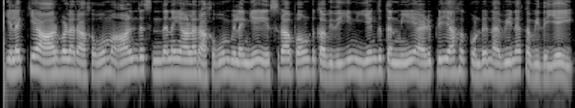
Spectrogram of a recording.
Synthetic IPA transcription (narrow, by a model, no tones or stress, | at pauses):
ɪlɐkːɪjɐaːɾʋɐɭɐɾaːɣɐʋɯmaːɻnd̪ɐsɪnd̪ɐnɐjaːɭɐɾaːɣɐʋɯmʋɪlɐŋɡɪjɐɛsɾaːpɐʋɯɳʈɯkɐʋɪðɐjɪnɪjɐŋɡɯt̪ɐnmɐjɐɪɐɽɪpːɪɽɐjaːɣɐkːɔɳɖɯnɐʋiːnɐkɐʋɪðɐjɐɪ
